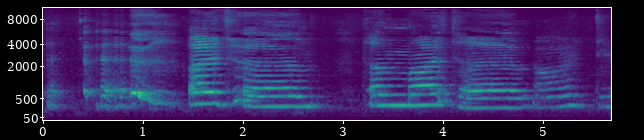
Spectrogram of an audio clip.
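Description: A young child singing in a few long held notes.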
